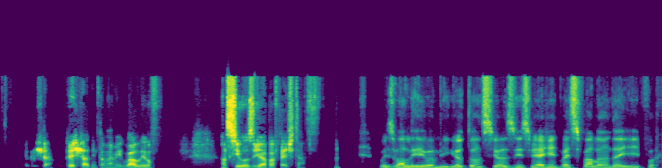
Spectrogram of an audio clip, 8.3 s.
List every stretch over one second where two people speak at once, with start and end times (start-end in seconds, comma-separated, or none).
none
